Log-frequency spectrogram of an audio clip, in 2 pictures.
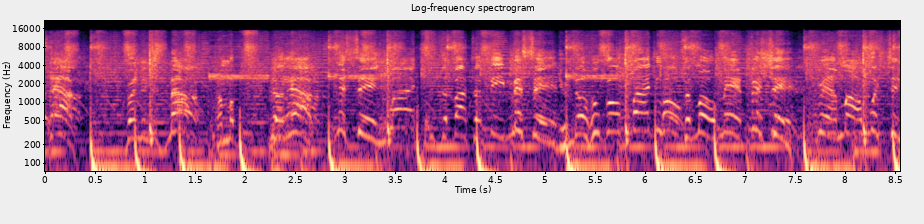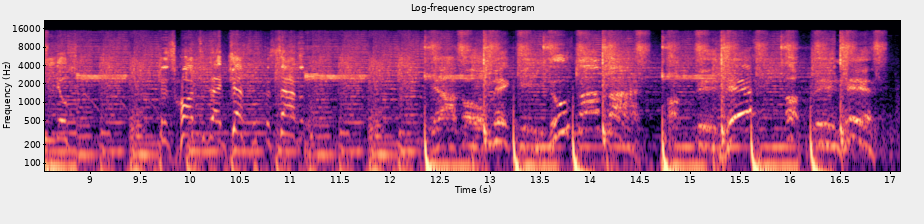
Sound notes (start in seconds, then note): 8.5 whistles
